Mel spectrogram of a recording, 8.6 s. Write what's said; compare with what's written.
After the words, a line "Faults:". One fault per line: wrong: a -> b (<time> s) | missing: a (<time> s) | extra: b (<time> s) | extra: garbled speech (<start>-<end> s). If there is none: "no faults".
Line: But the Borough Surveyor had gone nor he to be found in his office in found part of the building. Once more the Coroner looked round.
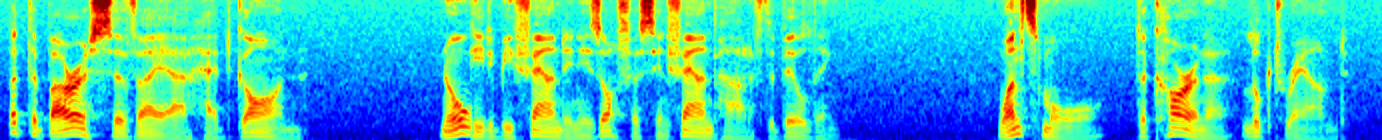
But the Borough Surveyor had gone nor he to be found in his office in found part of the building. Once more the Coroner looked round.
Faults:
no faults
